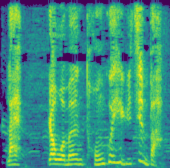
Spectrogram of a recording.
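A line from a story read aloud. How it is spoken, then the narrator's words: Loud. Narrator (Chinese): 领导大声的说道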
